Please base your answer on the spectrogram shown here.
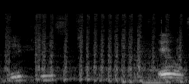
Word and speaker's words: Idris Elba: Idris Elba.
